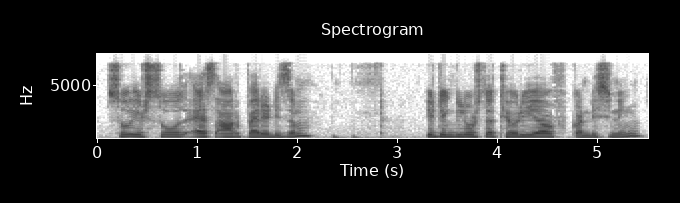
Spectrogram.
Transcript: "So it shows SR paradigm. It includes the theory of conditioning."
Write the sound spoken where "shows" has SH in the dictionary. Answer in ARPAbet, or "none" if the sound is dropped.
S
